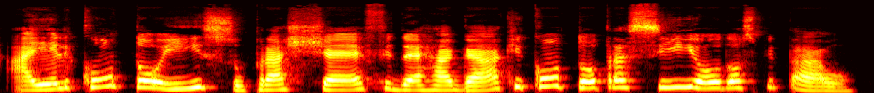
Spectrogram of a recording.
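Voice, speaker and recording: A woman with a Cearense Brazilian Portuguese accent, a talkative podcast guest telling lively anecdotes in casual chat, acting out the dialogue as she goes. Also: fairly high pitch, normal speed, dry recording, clean studio sound. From Ceará, Brazil.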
